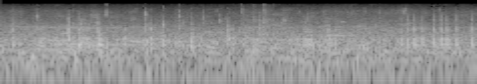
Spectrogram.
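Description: Indistinct background chatter of several voices, with faint scattered ticks and no clear single event.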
